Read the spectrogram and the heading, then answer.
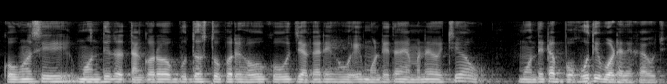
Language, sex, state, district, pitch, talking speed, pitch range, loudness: Odia, male, Odisha, Sambalpur, 120 Hz, 145 wpm, 115-120 Hz, -16 LUFS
